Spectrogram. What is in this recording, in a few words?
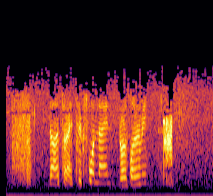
amb police chatter; netent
